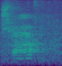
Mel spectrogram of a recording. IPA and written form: træp (TRAP)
